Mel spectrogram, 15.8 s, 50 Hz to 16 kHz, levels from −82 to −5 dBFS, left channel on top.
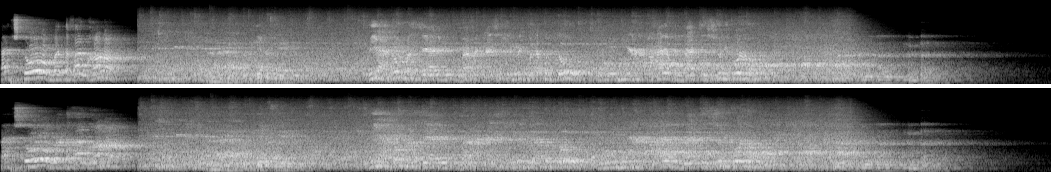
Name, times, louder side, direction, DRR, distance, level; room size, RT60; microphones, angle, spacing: voice 1, 0.0-1.8 3.3-3.5 3.8-4.1 5.5-11.4, left 2 dB, 65° left, 0 dB, 0.4 m, -20 dB
sound 1, 2.0-12.8, equal, 45° left, 0.9 m, -23 dB
voice 2, 3.0-4.4 11.9-14.0, equal, 5° left, -6 dB, 0.6 m, -27 dB
4.0 x 3.8 x 3.0 m, 2.6 s
head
